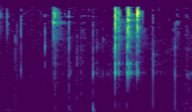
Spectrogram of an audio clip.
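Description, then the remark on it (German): A dry tearing and crackling as the seal of a Frangelico liqueur bottle is ripped open, a quick run of sharp, uneven bursts with a denser cluster near the middle and no one speaking. “Da Liegt der Francelico-Deckel auf meinen Spekulatius.”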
